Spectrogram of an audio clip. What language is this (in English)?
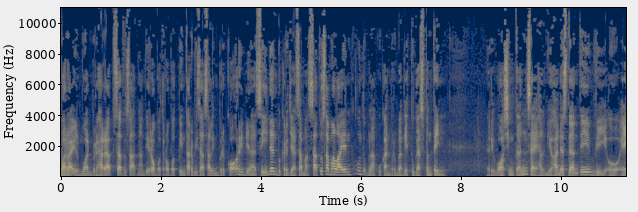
Indonesian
